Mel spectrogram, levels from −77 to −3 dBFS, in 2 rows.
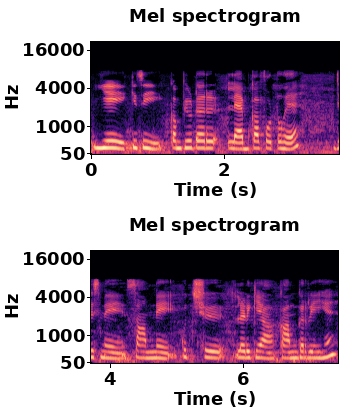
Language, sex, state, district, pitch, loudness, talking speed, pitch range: Hindi, female, Haryana, Charkhi Dadri, 230 Hz, -16 LUFS, 120 wpm, 215-250 Hz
